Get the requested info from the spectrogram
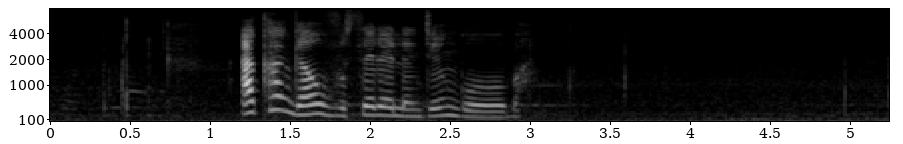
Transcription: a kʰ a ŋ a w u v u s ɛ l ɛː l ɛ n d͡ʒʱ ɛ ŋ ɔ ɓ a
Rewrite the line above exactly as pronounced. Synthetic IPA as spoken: a kʰ a ŋ a w u v u s ɛ l ɛ l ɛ n d͡ʒʱ ɛ ŋ ɔː ɓ a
